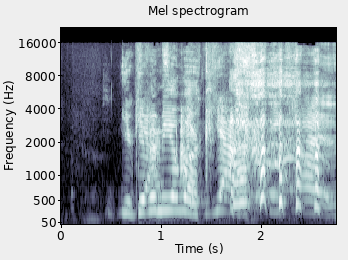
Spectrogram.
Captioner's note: laughs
